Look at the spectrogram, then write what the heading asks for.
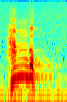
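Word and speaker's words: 한국: Hanguk. Hanguk dibacanya hangguk.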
